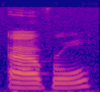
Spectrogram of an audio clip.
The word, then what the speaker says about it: Avril: This is Avril. That you pronounce it Avril. Avril Lavigne is who she's named after.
